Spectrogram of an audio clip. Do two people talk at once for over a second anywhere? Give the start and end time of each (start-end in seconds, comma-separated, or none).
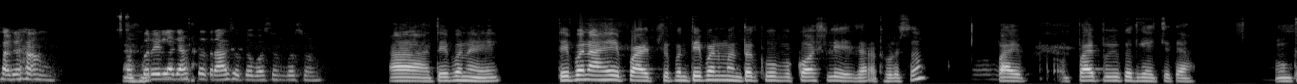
none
